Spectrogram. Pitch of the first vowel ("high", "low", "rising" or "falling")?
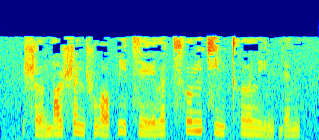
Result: low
